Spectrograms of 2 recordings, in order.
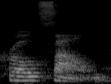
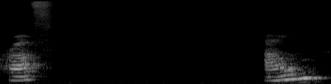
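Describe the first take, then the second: First: "profound" said slowly as pro-found, open first syllable; right syllable split. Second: "prof ... ound" broken after the f, long pause between; wrong syllable split. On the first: Teacher correcting the division of the word, right syllable split. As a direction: sound out "profound" as "pro" plus "found", joined up. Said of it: "that sounds much better". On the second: Teacher testing where to divide the word, wrong syllable split. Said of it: "that doesn't sound right". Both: Shown as a demonstration.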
